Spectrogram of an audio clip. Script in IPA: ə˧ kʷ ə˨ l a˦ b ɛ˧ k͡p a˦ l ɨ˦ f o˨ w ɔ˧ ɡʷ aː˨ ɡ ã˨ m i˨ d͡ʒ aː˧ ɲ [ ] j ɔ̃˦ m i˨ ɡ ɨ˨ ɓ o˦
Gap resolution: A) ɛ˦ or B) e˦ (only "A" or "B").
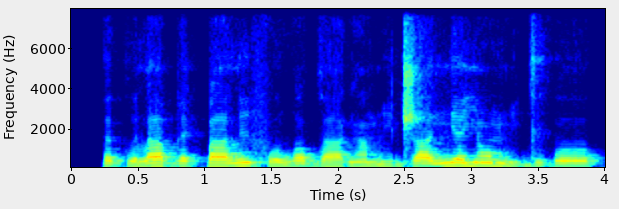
A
